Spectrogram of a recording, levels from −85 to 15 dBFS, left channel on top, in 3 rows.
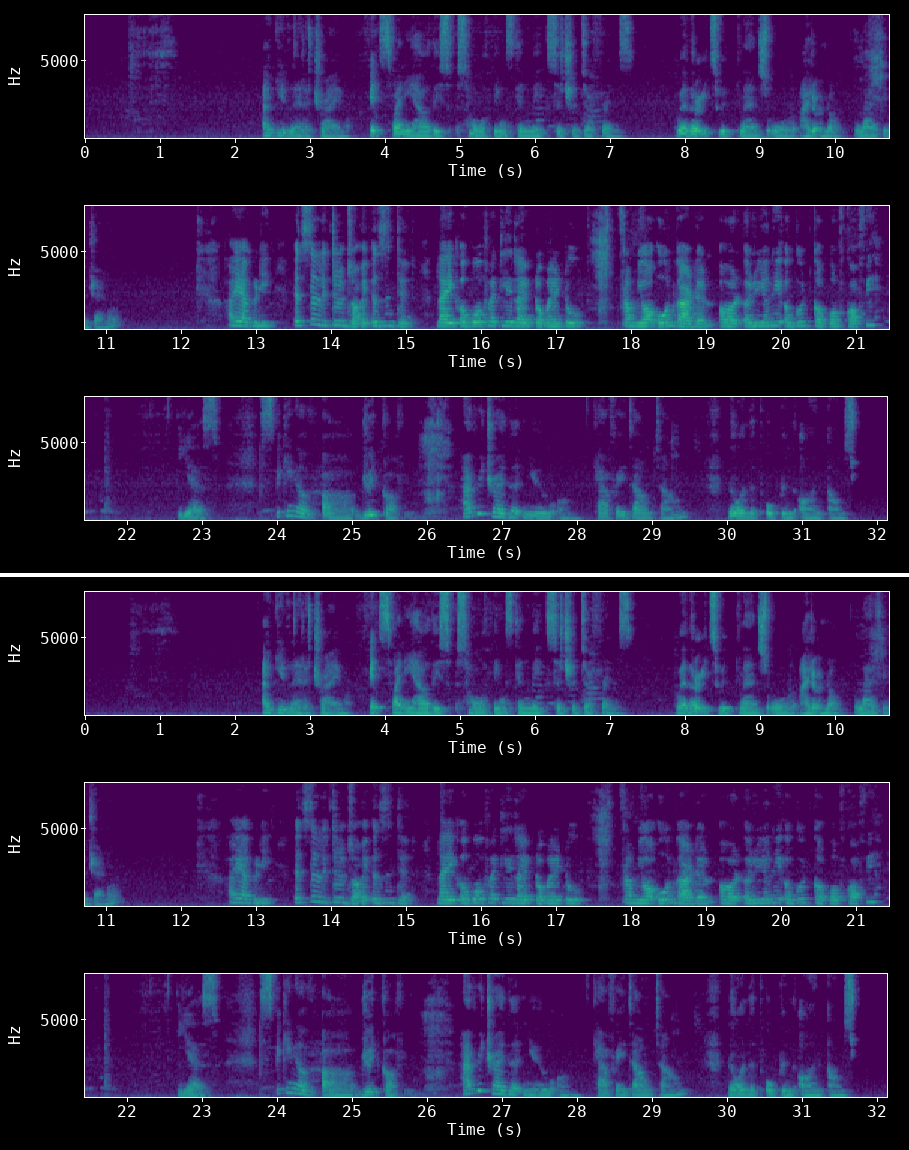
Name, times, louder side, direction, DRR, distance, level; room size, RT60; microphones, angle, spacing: voice 1, 2.4-3.5 3.8-7.3 7.9-11.2 21.7-21.8 22.7-23.1 23.5-25.6 26.4-29.5 29.8-31.7, left 1 dB, 50° right, 0.7 m, -32 dB
voice 2, 12.2-13.2 13.5-15.1 15.4-21.3 26.0-26.3, left 4 dB, 60° left, 0.5 m, -30 dB
2.1 x 2.0 x 3.4 m
head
